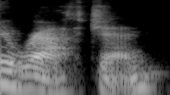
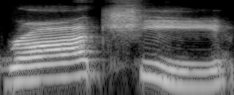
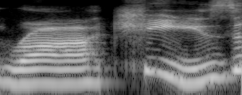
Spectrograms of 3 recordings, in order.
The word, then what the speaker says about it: Rathjen: So it's raw cheese, but just think of raw cheese. Raw cheese. Yes, E at the end. Raw cheese. Raw cheese without the S-E.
